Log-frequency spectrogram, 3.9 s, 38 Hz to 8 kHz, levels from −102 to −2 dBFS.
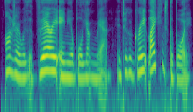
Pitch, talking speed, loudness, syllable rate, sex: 225 Hz, 235 wpm, -18 LUFS, 5.6 syllables/s, female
